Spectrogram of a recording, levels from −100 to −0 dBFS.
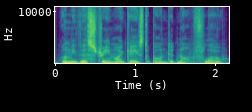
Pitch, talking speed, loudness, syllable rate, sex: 90 Hz, 245 wpm, -18 LUFS, 5.6 syllables/s, male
